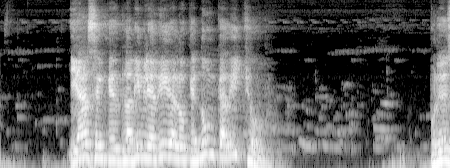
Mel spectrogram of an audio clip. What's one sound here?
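An elderly man speaks with animation through a microphone and loudspeakers.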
